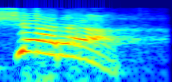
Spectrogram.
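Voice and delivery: high, loud outburst; angry son's yell. Acted. Son slamming the door on his father, angry shout. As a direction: shout it sharply at the top of the voice.

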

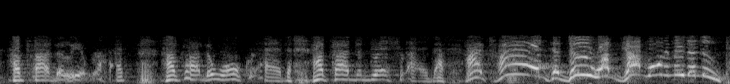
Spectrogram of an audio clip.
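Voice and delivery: plead, then cry out the last line; tearful pleading. Retold or imitated. Nurse pleading with the boy.

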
